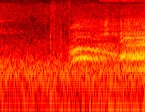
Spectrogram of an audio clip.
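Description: A bird in a video game gives a short cawing call over a steady background of game ambience, moderately loud and close.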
